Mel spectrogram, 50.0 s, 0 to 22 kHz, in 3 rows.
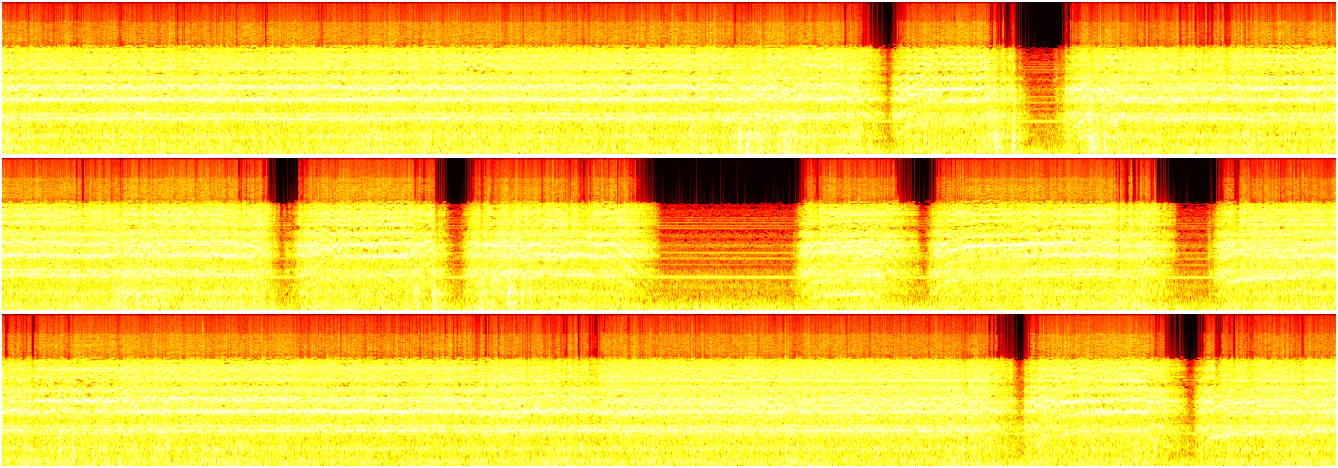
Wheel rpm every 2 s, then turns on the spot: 230, 240, 240, 230, 230, 180, 100, 220, 220, 220, 140, 150, 60, 90, 150, 140, 180, 220, 230, 230, 220, 210, 180, 150, 160.
26-28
